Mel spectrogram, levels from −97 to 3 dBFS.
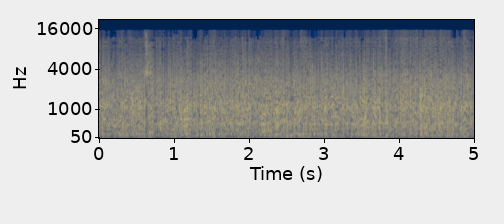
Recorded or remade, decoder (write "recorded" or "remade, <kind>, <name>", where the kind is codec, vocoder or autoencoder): remade, vocoder, BigVGAN v2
